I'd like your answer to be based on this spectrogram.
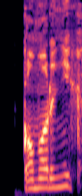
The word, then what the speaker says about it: Komornik: Komorník Komorník. Jeho příjmení se píše Komornik, čte se komorník a profesí je to komorník, což je dobře, protože Packalovi aspoň nemůžou zapomenout, jak se jmenuje, nebo co dělá, nebo oboje.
